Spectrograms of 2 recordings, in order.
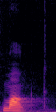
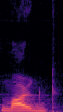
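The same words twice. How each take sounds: First: The ending is a voiceless t sound. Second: The ending is a voiced d sound. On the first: The speaker calls it right. "it is t" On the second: The speaker calls it wrong. "it is not marked"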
